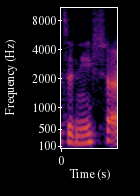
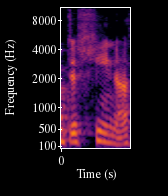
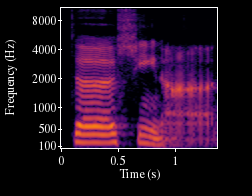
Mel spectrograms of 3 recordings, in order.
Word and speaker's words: Dashina: there and andrea and denisha again oh dashina sorry i don't know why i pronounced that wrong da sheena dashina i gotta make sure i pronounce that right uh then monica i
